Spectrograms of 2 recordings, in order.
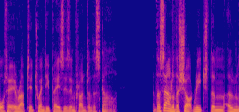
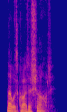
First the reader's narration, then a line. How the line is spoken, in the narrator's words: Gavin said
